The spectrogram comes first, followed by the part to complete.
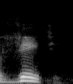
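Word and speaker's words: ב: Beit é o B de bola. Tirou o ponto de dentro, ficou veit como viola, violão.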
